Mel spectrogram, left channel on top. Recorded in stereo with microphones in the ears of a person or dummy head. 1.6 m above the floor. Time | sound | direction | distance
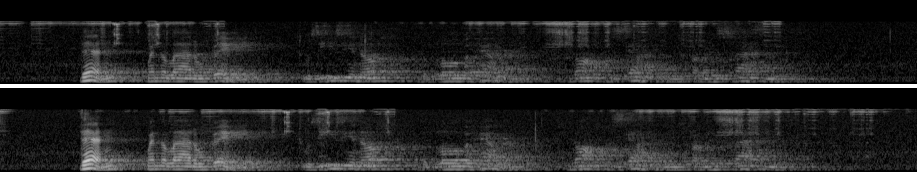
0.8 | a man speaking | 40° right (ahead or behind) | 0.6 m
